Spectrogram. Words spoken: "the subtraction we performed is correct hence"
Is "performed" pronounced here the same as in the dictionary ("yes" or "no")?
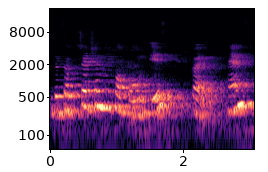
no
